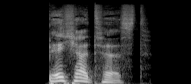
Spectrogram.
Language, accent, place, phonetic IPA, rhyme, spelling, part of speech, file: German, Germany, Berlin, [ˈbɛçɐtəst], -ɛçɐtəst, bechertest, verb, De-bechertest.ogg
- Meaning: inflection of bechern: 1. second-person singular preterite 2. second-person singular subjunctive II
